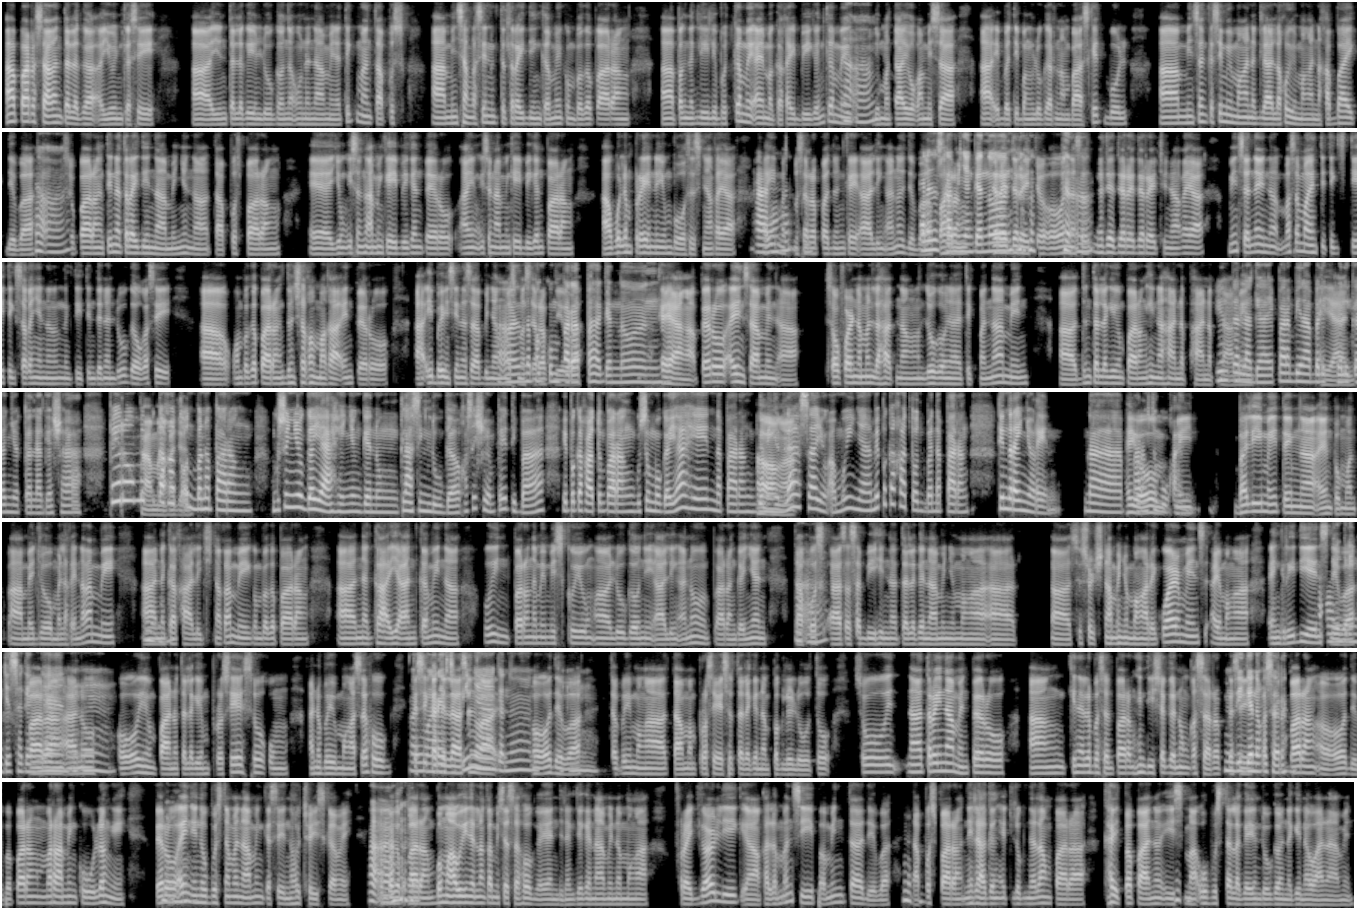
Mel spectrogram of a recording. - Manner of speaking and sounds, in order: other background noise; laughing while speaking: "Parang"; laugh; tapping; laugh; laughing while speaking: "kahit"
- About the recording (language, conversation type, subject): Filipino, podcast, Ano ang pinakatumatak mong alaala tungkol sa pagkain noong bata ka?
